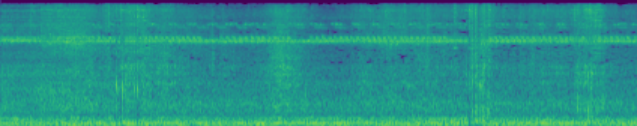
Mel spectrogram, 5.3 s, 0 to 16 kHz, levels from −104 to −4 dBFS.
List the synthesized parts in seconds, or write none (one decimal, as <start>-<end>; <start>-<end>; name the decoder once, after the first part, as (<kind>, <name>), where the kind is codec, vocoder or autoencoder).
0.0-0.7 (codec, SNAC)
